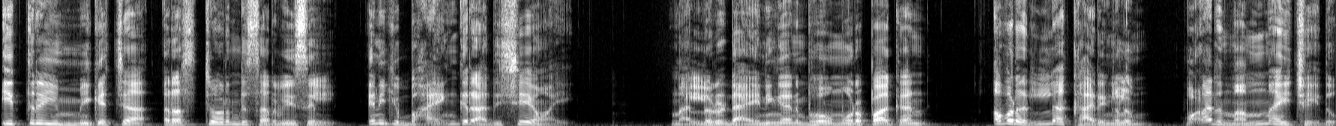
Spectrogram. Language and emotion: Malayalam, surprised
